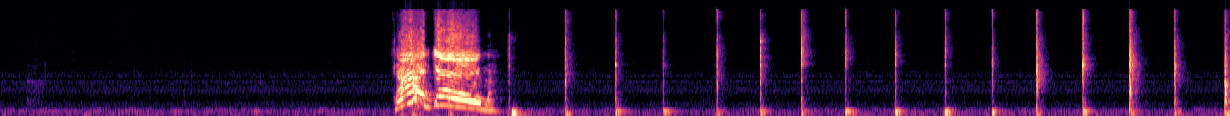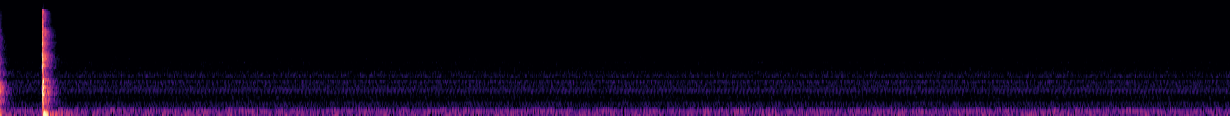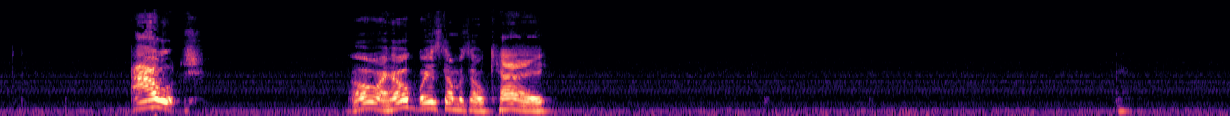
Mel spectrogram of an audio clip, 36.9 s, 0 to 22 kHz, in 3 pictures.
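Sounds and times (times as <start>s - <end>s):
low room hum: 0.0s - 36.9s
person clapping hands: 5.1s - 13.0s.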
